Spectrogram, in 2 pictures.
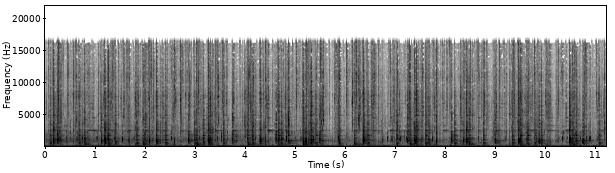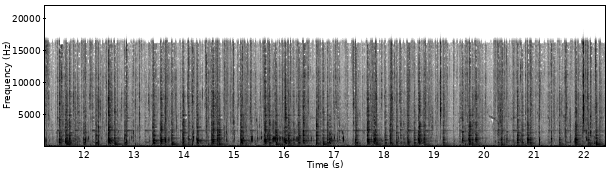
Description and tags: snow-melt on a shed roof, drips from gutter falling onto old rusting car parts.
recorded at kyrkö mosse, an old car graveyard in the forest, near ryd, sweden
drip, drips, field-recording, metal, rhythmic, water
